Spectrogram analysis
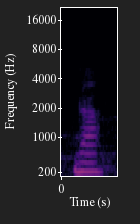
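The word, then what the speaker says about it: が: Ga. So this is ga. You pronounce it as ga. It's like ah.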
